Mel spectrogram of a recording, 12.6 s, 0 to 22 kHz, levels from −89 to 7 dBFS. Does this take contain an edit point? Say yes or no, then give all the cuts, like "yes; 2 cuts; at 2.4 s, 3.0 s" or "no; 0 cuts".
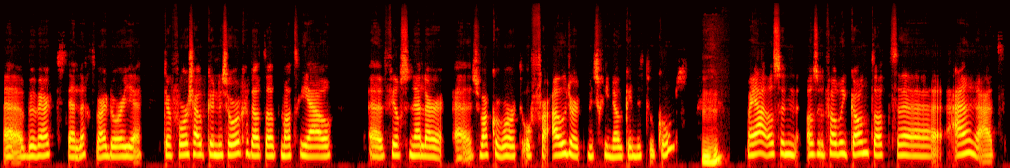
no; 0 cuts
